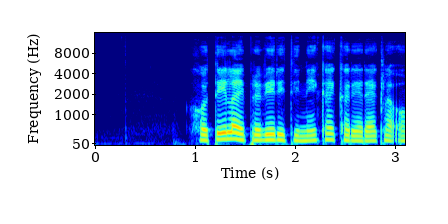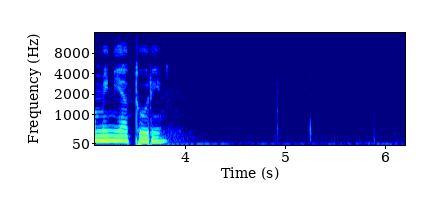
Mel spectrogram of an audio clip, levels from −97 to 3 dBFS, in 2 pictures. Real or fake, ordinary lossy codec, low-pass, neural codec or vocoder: fake; none; 14.4 kHz; vocoder, 44.1 kHz, 128 mel bands, Pupu-Vocoder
